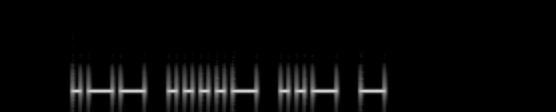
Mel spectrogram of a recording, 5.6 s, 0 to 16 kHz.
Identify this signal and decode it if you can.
Morse code, heard as a keyed tone, about 15 wpm, 700 Hz. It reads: W4UT
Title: Easy Call Signs Repeated 3x - 15wpm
